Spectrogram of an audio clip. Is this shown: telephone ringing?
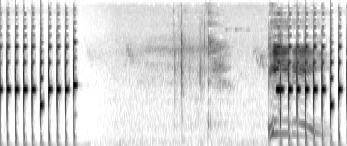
yes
